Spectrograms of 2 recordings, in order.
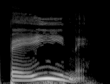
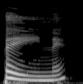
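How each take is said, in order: First: "peine" wrongly stressed on the I, pe-Í-ne; drawn-out "peine" with the accent moved onto the I; misplaced stress. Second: "peine" with the stress on PEI, one gliding syllable; stress on first syllable. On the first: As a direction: break "peine" into pe-Í-ne, leaning on the I. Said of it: "nosotros no decimos peine". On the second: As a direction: say "peine" as PEI-ne, leaning hard on the E. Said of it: "nosotros decimos". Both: Shown as a demonstration.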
